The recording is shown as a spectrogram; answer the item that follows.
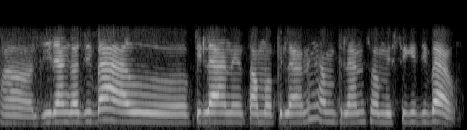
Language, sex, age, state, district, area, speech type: Odia, female, 45-60, Odisha, Gajapati, rural, conversation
